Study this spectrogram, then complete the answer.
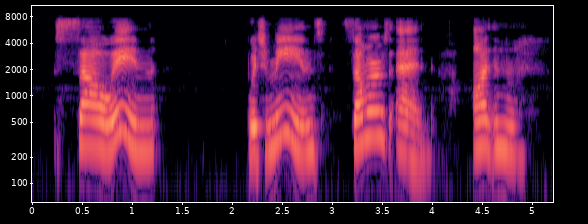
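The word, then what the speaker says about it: Samhain: the year for them they called did saham pronounced saw in which means Summer's end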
